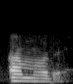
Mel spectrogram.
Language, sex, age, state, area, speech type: Sanskrit, male, 18-30, Rajasthan, rural, conversation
